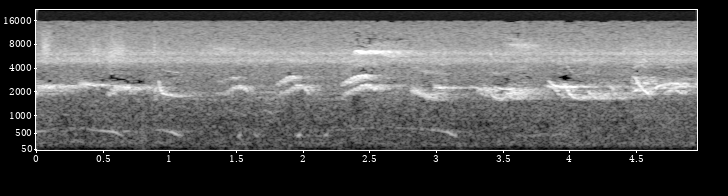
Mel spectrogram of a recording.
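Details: Chalk-browed mockingbird giving a varied flow of slurred and twisting phrases, moderately loud, with soft lower whistled notes and constant background hiss.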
